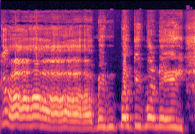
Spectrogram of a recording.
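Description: A put-on character voice with a fairly high pitch is heard over noticeable background noise. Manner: grumpy, angry.

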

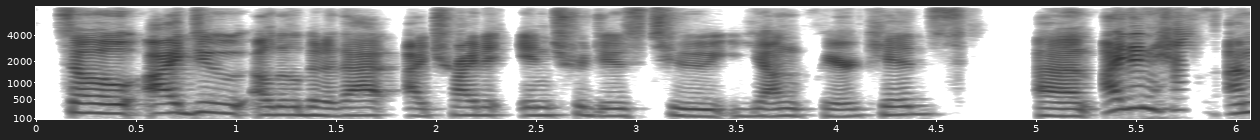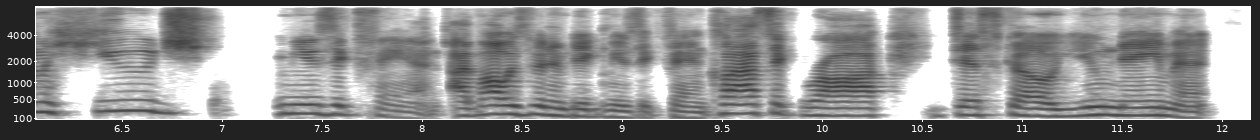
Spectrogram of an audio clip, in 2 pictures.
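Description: A man with a Canadian accent speaks at a moderate pace in a plain, everyday voice, his fairly high pitch moving with ordinary variation against a quiet background. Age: 50s. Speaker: music curator and arts administrator. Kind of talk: casual interview. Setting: remote call.

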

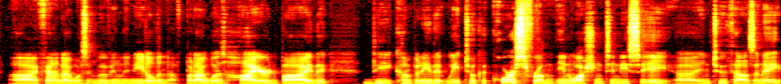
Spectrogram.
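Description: A man with a plain, everyday voice, an American accent, medium pitch and a fairly quick pace. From US South, Miami, Florida. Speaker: climate advocate and adjunct green building lecturer. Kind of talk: interview.

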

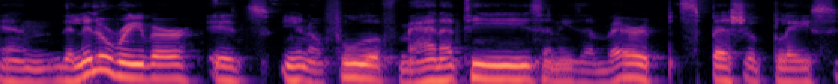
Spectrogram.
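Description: In an ordinary speaking voice, the speaker keeps a moderate pace with hardly any pauses, lively intonation and big swings in loudness. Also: man, fairly high pitch for a man. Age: 40s. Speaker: artist, filmmaker and professor. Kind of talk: casual interview.

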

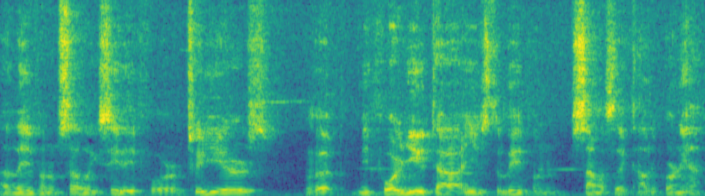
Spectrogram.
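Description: A man with a Mexican accent talks at a moderate pace. His pitch is very deep and low, and his intonation fairly even. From Mexico. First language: Spanish. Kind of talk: casual interview. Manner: halting, non-fluent English.

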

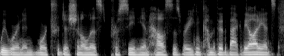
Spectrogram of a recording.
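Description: With an American accent, a man talks at a very fast pace in a very deep, low pitch and a dark, mellow tone, his intonation monotone and flat, on a very clean recording with a silent background. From Philadelphia, US. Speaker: podcast host and graduate student. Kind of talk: casual interview chat. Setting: studio.

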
